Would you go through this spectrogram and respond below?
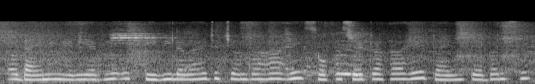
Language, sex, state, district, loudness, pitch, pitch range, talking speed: Hindi, female, Himachal Pradesh, Shimla, -15 LUFS, 240 Hz, 230-255 Hz, 190 wpm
